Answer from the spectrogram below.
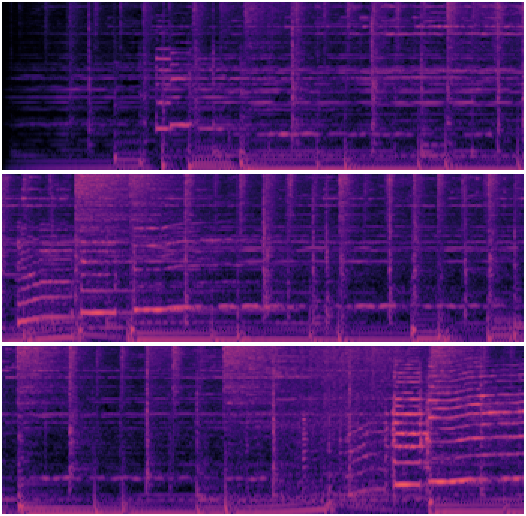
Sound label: leslie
